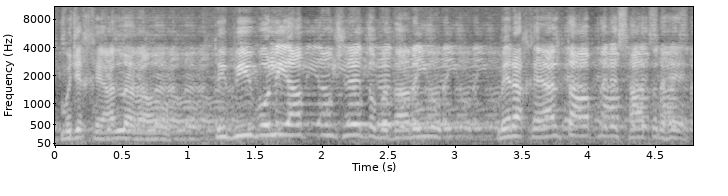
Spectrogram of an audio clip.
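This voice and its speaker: High-voiced man preaching to a crowd. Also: roomy sound. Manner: animated, swings to shouts, acts out quoted voices. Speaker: religious speaker. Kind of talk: storytelling sermon. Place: mosque gathering. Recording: live mosque crowd behind.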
